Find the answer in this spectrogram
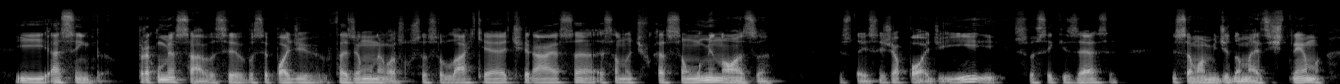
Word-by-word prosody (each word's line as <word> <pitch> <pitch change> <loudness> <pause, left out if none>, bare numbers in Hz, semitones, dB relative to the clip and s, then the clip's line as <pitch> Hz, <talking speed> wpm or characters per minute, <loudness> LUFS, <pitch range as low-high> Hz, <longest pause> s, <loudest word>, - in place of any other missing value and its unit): E 85 -2 +3
assim, 90 -6 +1
pr 70 - -13 0.3
pra - - +2
começar, 105 -10 +2
você 80 +2 -1
você 85 +2 -4
pode 85 0 +1 0.2
fazer 85 - 0
um 90 +1 +3
negócio 75 -3 -1
com - - -20
seu 85 - -6
celular 80 +1 -1
que 95 - -4
é 90 +1 +2
tirar 90 -1 -1
essa 90 -1 -1
essa 80 +3 -5
notificação 85 +1 -2
luminosa. 75 -7 +3 0.6
Isso 70 +1 -12
daí 70 0 -3
você 70 +4 -7
já 85 +3 -1
pode 85 - -1
e, 85 - +1
se - - -14
você 80 -2 -4
quiser 80 +3 0
você 85 - -12 0.6
isso - - 0
é - - +4
uma 75 0 +2
medida 75 -1 +1
mais 75 0 +2
extrema, 90 +1 +2
85 Hz, 165 wpm, -25 LUFS, 75-90 Hz, 0.6 s, é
